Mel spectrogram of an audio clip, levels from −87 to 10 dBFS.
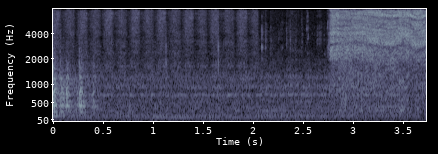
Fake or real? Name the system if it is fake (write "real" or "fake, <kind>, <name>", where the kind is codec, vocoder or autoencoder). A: real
